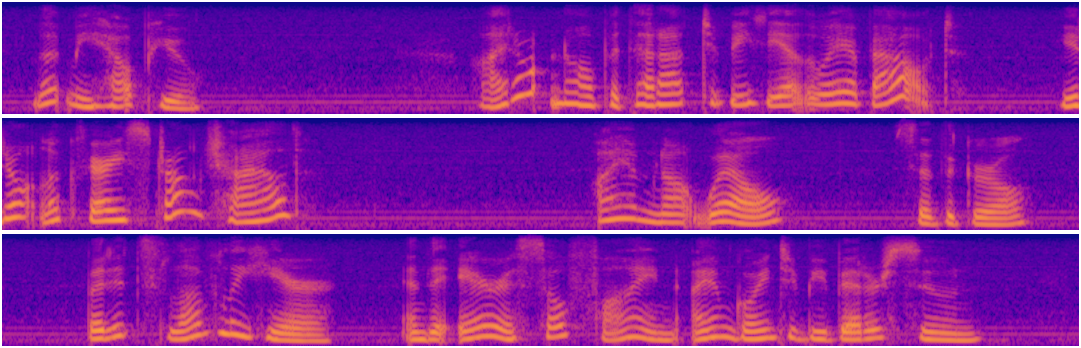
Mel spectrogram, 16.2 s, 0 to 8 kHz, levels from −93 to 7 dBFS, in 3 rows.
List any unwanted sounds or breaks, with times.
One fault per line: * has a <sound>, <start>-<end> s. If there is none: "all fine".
all fine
